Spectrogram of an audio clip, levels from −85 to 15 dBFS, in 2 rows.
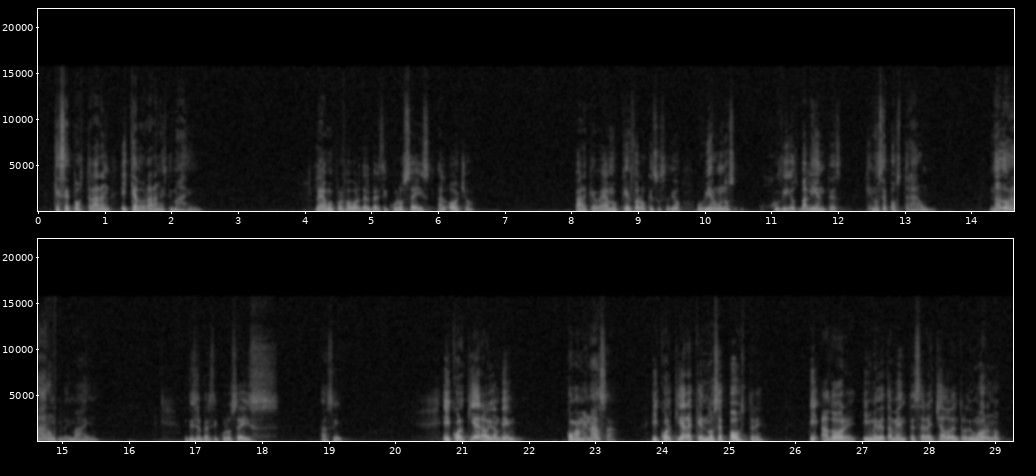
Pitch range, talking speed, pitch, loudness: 125-170 Hz, 125 wpm, 145 Hz, -31 LUFS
